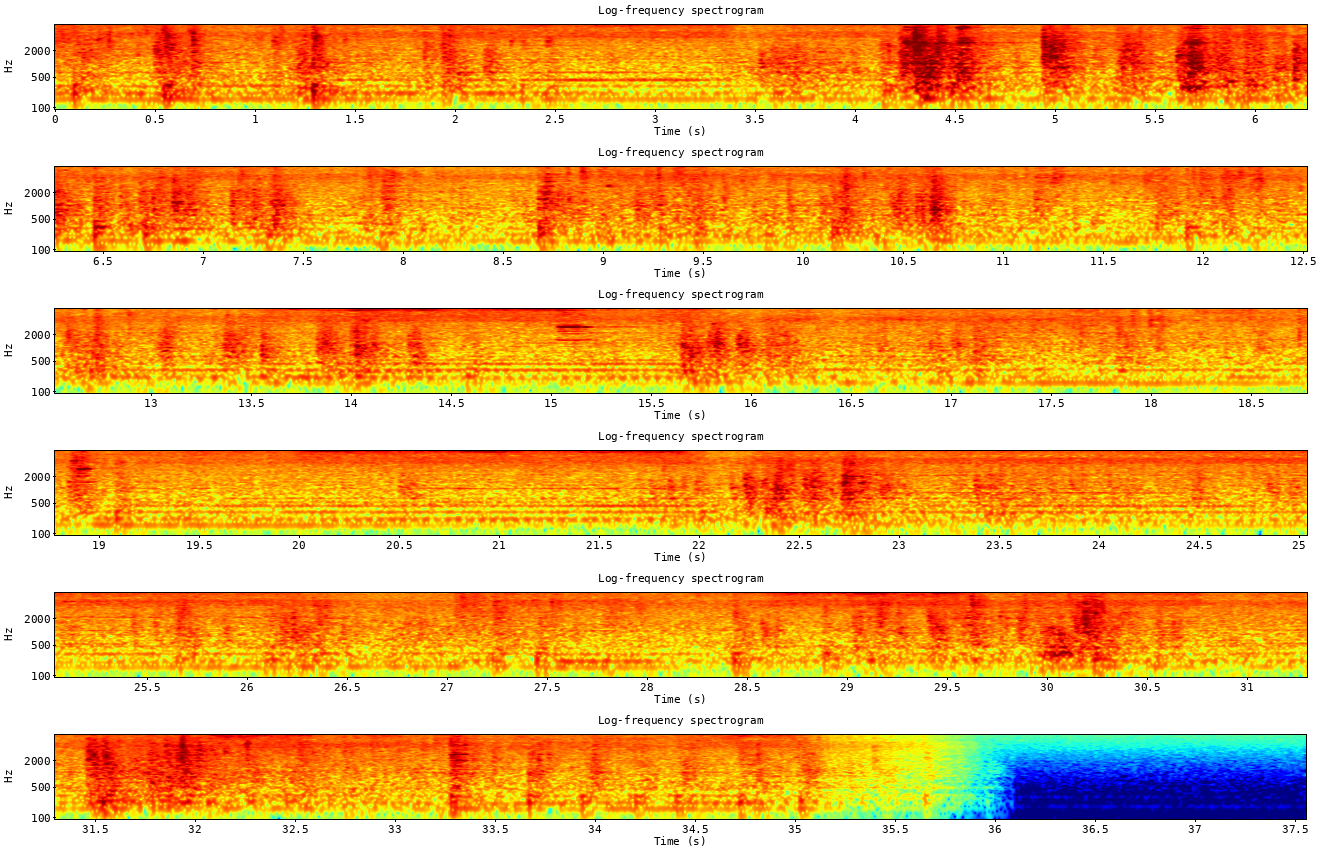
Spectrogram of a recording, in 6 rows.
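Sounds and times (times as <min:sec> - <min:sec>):
bulldozer working around a construction site: 0:00.0 - 0:35.9.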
